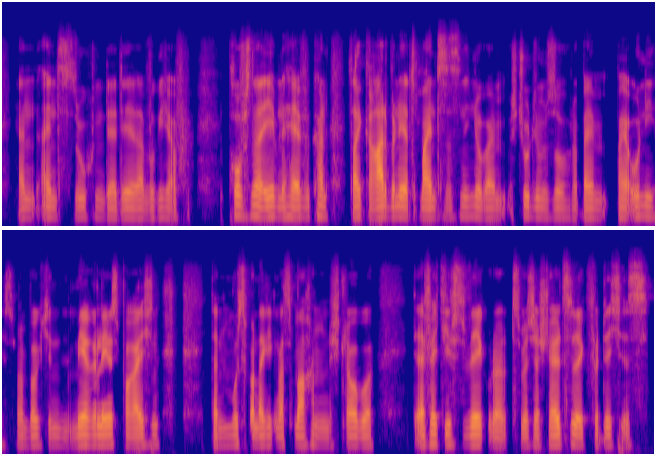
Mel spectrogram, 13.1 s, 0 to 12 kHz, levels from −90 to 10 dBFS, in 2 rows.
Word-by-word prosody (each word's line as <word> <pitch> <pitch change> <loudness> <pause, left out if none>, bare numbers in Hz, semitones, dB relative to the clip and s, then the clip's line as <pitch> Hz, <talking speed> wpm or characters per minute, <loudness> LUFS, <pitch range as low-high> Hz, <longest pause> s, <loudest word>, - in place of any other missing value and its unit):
ein 100 +1 -5
eins 105 -1 -3
suchen, 105 -1 -9
der 100 0 -2
dir 100 0 -1
da 95 -1 -2
wirklich 105 +1 -6
auf - - -8 0.4
professioneller 120 -2 +3
Ebene 110 -1 +1
helfen 110 0 +2
kann. 120 -2 -2 0.2
Weil 110 - +4
grade, 100 +1 +6
wenn 110 - 0
du 110 - +4
jetzt 110 - +1
meinst, 100 -1 +3
das 100 +1 -7
ist - - -8
nicht 110 0 -8
nur 110 - -2
beim 100 -1 -3
Studium 110 -3 -6
so 100 0 -6
oder 100 -1 -11
beim 100 -2 -3
bei 105 - +1
Uni, 115 -1 -4
sondern 100 -1 -9
wirklich 105 -1 -2
in 100 0 -9
mehreren 110 +1 +5
Lebensbereichen, 105 0 +3 0.5
dann 100 0 -3
muss 110 +3 -4
man 105 - 0
dagegen 105 0 0
was 100 - -2
machen. 100 +2 +1
Und 95 - -10
ich - - -4
glaube, 100 0 +1 0.4
der - - +5
effektivste 115 -3 0
Weg 110 0 +5
oder 95 - +1
zum - - -5
Beispiel 100 +2 0
der - - -5
schnellste 105 0 +3
Weg 105 - +3
für - - -6
dich 105 0 -2
ist, - - -3
105 Hz, 255 wpm, -26 LUFS, 100-110 Hz, 0.5 s, grade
